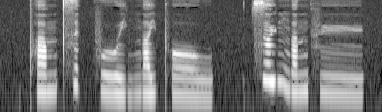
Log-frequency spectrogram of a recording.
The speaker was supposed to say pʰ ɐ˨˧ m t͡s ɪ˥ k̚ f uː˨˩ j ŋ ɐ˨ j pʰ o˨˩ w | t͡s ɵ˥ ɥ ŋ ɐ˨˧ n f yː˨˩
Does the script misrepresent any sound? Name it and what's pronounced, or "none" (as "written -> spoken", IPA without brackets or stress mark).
none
